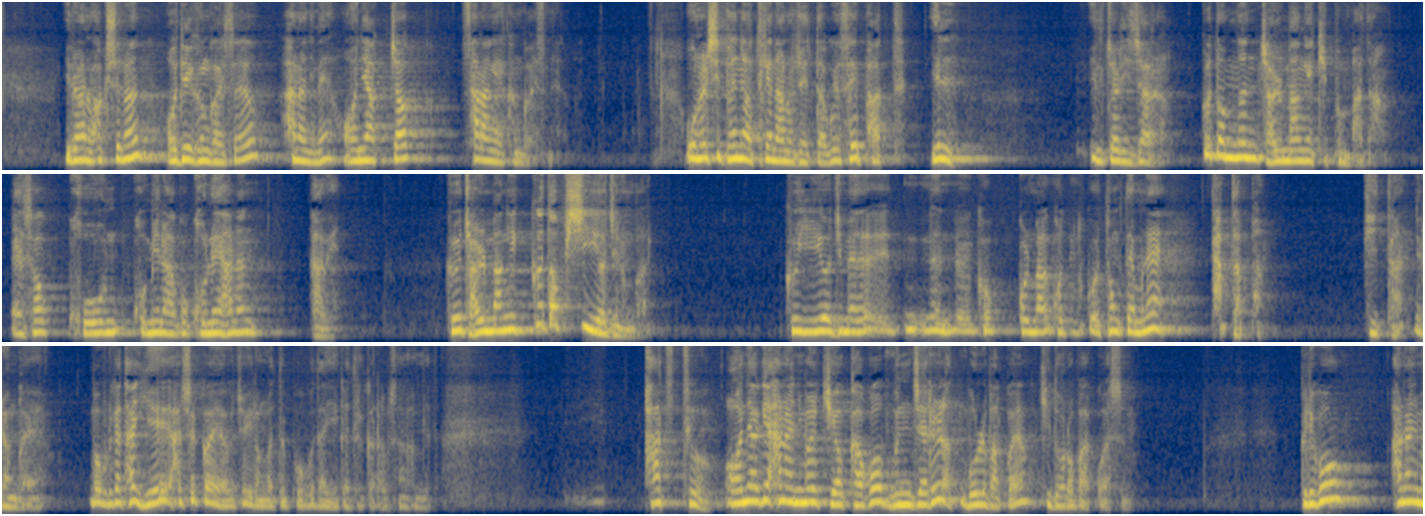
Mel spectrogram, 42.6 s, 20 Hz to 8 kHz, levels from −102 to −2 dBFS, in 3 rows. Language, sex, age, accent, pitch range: Korean, male, 60-79, native, 200-240 Hz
